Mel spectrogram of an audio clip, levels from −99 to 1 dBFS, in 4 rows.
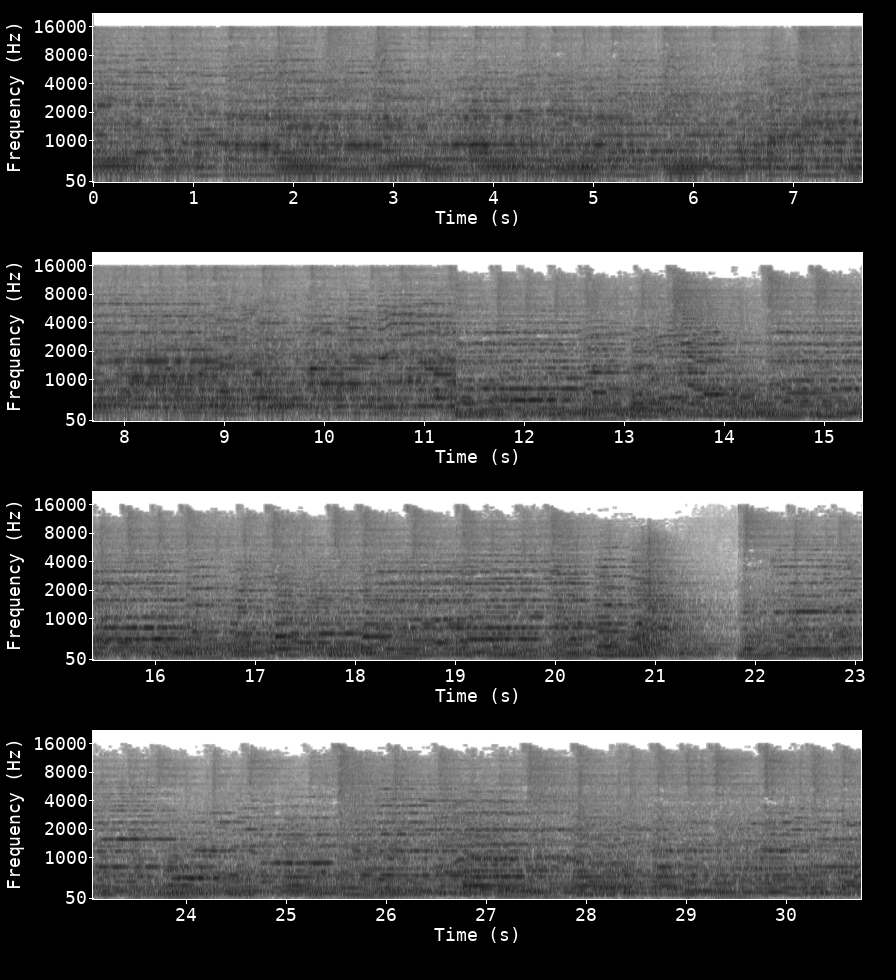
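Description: From the start to about 11.32 s you're hearing planar audio read as interleaved. Each block of sound stored all of one channel and then all of the other, but it got read as alternating pairs. So every block plays twice at double speed, once per channel, and the pace still comes out right. The blocks here are short, around 10.67 ms, which fits a 512-sample block. That gives a robotic buzz at roughly 93.8 Hz instead of any clear octave jump.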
